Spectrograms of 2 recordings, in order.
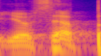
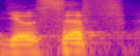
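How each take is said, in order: First: "Yosef" ending on a popped p. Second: "Yosef" ending in a soft f. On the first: Teacher questioning the ending, popped p. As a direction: close "Yosef" with a p instead of f. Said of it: "Like the P is actually a P H". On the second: Teacher comparing name endings, soft f. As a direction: finish "Yosef" on a flowing f. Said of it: "or is it Yosef?". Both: Shown as a demonstration.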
